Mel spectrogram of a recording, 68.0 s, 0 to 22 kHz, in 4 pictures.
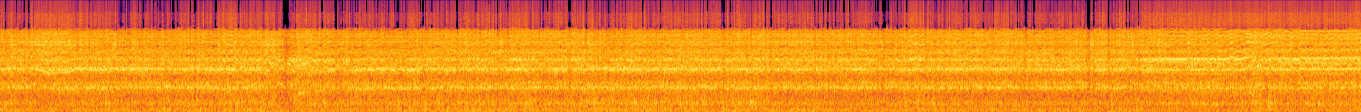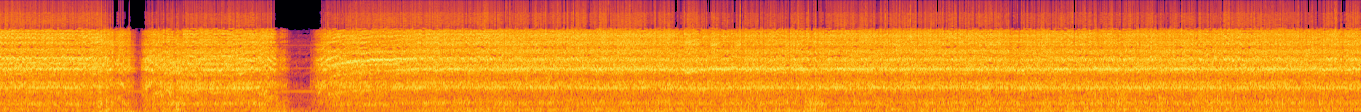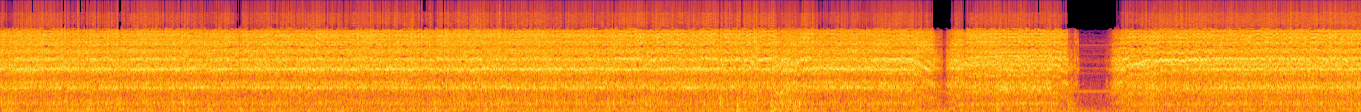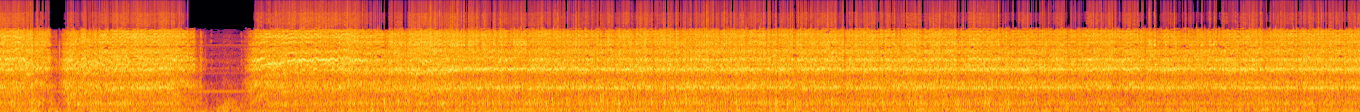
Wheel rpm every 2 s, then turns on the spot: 230, 210, 220, 240, 230, 240, 230, 220, 210, 150, 120, 230, 230, 230, 230, 240, 230, 230, 230, 230, 230, 230, 200, 130, 170, 180, 120, 160, 220, 240, 230, 230, 230, 230.
none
